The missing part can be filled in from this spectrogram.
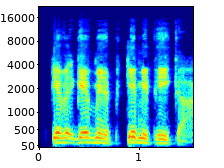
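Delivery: rough, gruff, high-pitched phone voice. Recalling phone calls during a mission, imitating Bert's gruff voice. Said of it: "in his perfect gruff, gruff voice".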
